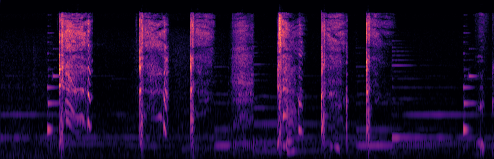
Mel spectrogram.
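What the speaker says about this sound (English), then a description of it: "How long have you had that cough, Tonya?" A character in a video game coughs repeatedly in harsh, rasping bursts with throat clearing, irregular and close, some coughs bunched together over several seconds.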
